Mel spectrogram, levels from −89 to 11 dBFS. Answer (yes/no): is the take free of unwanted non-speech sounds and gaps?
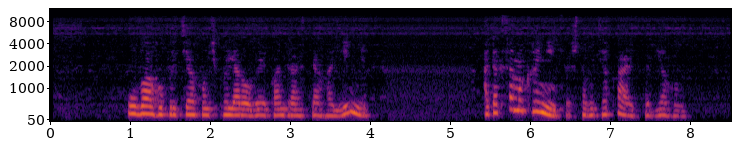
yes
